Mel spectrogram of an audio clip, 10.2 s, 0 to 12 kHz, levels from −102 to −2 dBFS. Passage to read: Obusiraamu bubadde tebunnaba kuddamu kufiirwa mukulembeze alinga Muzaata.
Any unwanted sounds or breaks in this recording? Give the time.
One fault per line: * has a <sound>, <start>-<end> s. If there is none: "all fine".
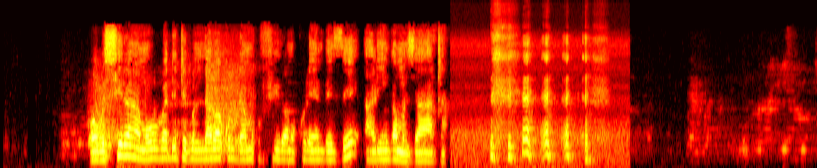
* has a laugh, 6.1-7.7 s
